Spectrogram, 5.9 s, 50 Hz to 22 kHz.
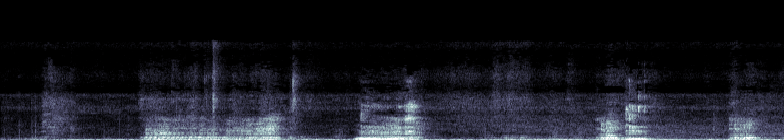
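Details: Young gilt kept as a future breeding sow, a three-breed F2 cross of a Pietrain boar with a Landrace x Large White F1 female, giving short rough grunts and snorts in separate bursts over a low steady hum.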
